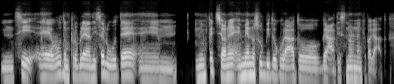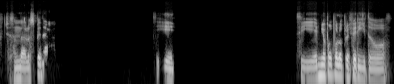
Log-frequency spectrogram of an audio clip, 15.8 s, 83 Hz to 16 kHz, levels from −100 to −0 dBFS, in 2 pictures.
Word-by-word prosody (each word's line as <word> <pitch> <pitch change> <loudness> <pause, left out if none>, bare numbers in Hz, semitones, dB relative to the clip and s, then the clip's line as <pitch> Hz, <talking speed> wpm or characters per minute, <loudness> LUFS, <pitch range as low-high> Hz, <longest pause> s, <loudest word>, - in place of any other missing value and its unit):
Mh, 115 0 -6
sì, 140 +1 0
e 135 -1 +1
ho 125 - +3
avuto 150 -1 -1
un 125 - -1
problema 130 -1 +2
di 125 - -2
salute 145 0 +2
e 115 0 -6
mhmm, 110 -1 -6 0.5
un'infezione 140 -1 +4
e 130 - -1
mi 145 +1 +5
hanno 145 0 +5
subito 145 -3 0
curato 120 -4 0
gratis. 115 -1 -2
Non 120 0 -1
ho - - -3
neanche 115 0 -4
pagato. - - -7 0.2
Cioè, - - -15
so 115 - -9
anda 115 -1 -1
all'ospeda 115 +1 -2 2.2
Sì. 110 -3 -4 2.5
Sì, 115 -1 -6
è 120 - -1
il 125 - -2
mio 140 0 +4
popolo 145 -1 +1
preferito 115 -5 -3
125 Hz, 125 wpm, -24 LUFS, 115-140 Hz, 2.5 s, mi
